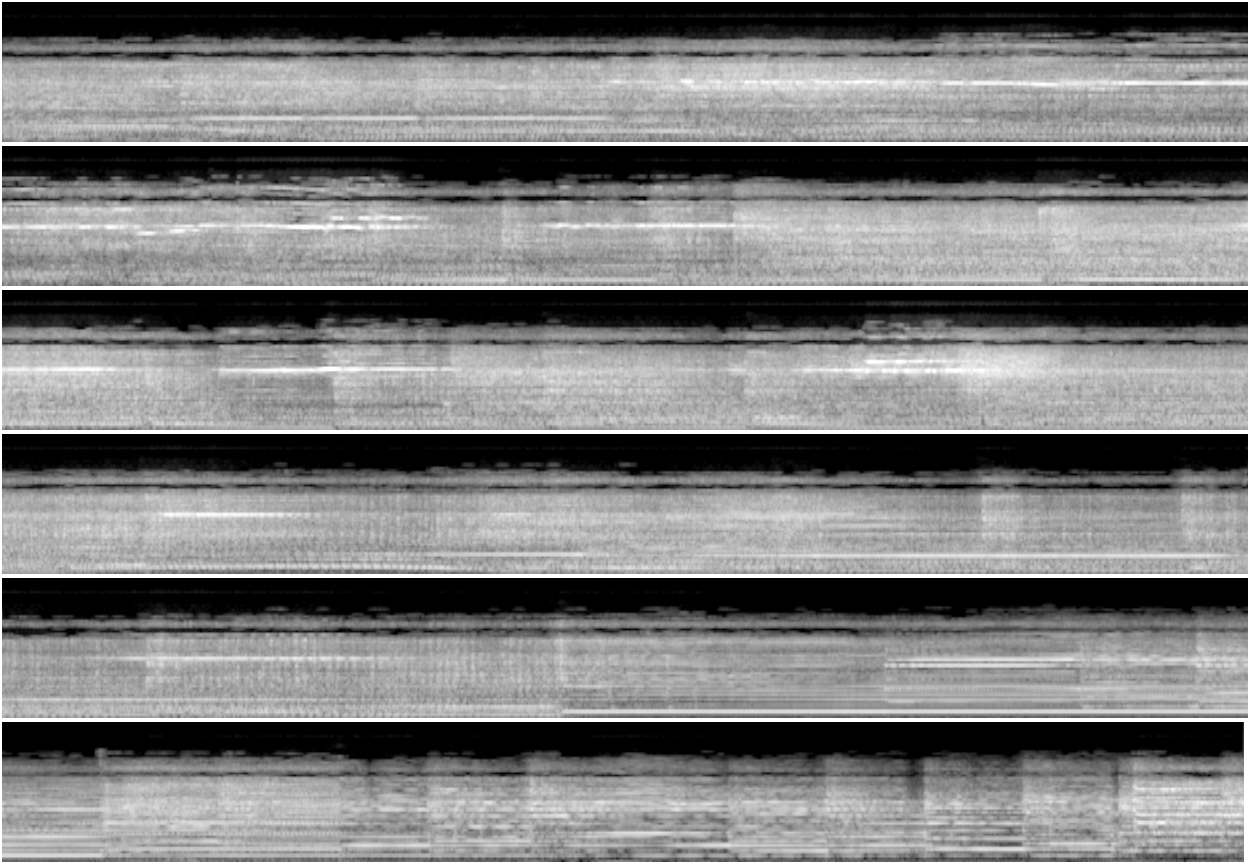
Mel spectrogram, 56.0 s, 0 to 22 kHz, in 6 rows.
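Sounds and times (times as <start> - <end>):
sustained low tone: 0.0 - 53.6
noisy experimental rock drone: 0.0 - 56.0.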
